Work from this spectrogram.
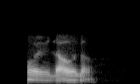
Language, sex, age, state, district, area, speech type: Manipuri, male, 18-30, Manipur, Chandel, rural, conversation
